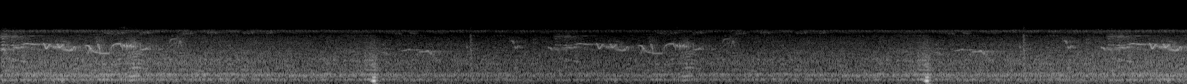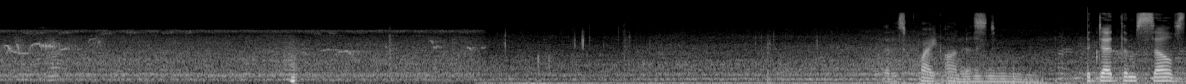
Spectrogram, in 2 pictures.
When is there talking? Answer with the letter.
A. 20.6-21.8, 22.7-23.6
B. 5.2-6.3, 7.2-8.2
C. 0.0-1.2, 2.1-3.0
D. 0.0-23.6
A.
